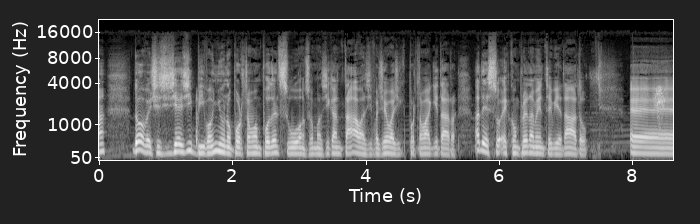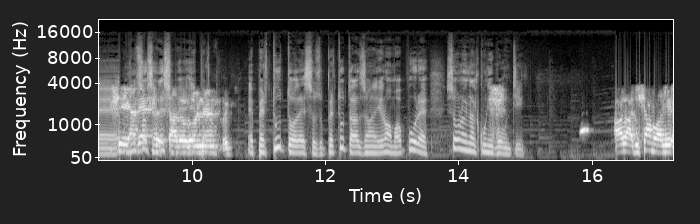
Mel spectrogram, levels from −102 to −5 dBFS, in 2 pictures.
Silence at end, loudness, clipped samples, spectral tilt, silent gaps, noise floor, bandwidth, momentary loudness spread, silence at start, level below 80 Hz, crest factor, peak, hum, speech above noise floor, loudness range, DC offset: 0 s; -18 LUFS; under 0.1%; -4 dB/octave; none; -56 dBFS; 14.5 kHz; 14 LU; 0 s; -62 dBFS; 16 dB; -2 dBFS; none; 38 dB; 9 LU; under 0.1%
